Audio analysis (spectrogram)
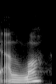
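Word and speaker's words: الأعلى: সেজে যে আমরা পড়ব আলা রব্বিয়াল আলা। এ শব্দটা যে ভুল হতে পারে আমরা বলি অনেকেই আলা। আলা বললে এই জায়গায় আইন অক্ষর বাদ চলে যায়।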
